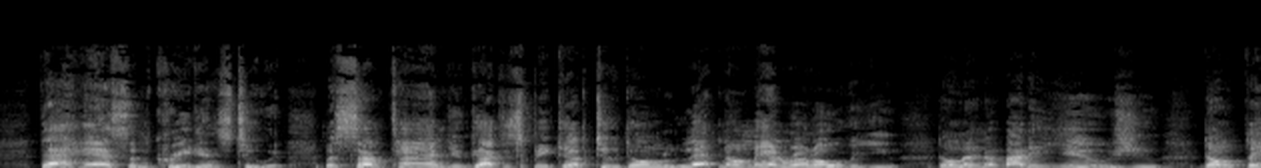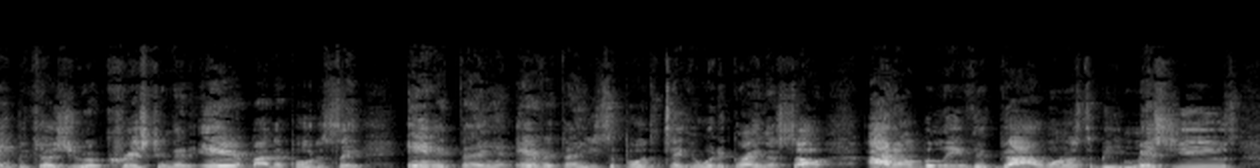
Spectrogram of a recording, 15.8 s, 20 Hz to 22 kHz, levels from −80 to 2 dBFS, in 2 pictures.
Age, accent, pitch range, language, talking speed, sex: 40-59, American, 155-245 Hz, English, 230 wpm, male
